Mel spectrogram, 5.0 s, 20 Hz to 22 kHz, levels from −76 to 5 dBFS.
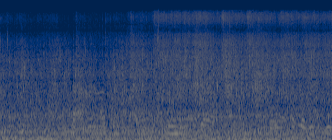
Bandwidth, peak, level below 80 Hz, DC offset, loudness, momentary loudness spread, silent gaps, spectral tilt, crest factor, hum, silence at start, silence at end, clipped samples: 16.5 kHz; -20 dBFS; -46 dBFS; under 0.1%; -37 LUFS; 4 LU; none; -3 dB/octave; 18 dB; none; 0 s; 0 s; under 0.1%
